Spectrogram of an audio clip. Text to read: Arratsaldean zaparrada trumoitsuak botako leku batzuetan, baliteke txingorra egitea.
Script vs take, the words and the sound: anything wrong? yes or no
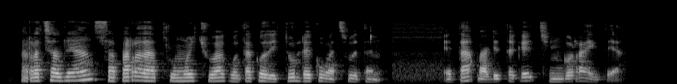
yes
